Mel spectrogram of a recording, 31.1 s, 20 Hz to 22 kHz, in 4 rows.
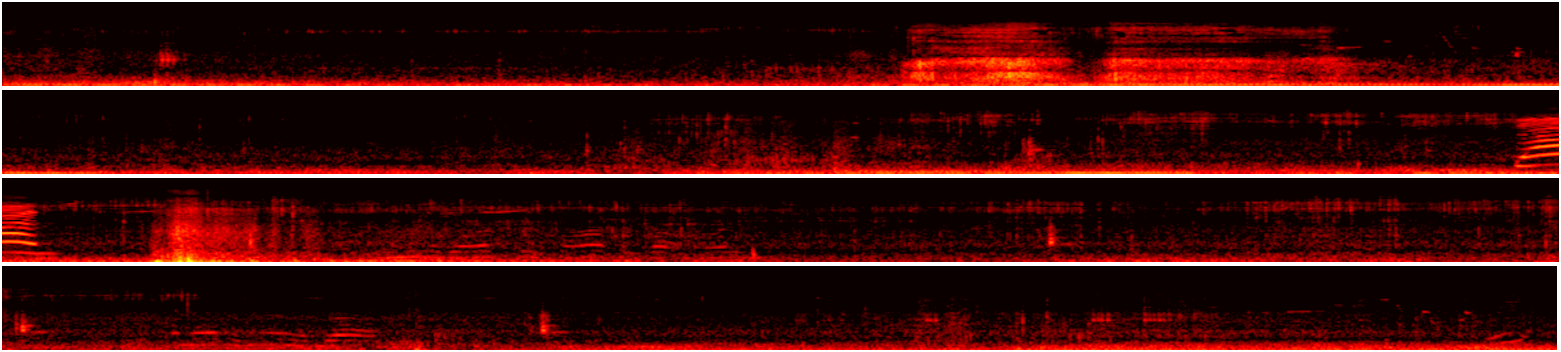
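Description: Muffled rustling and handling noise from a covered camera over a steady low hum, with faint voices. About 15 seconds in there is a short high-pitched call, and a sharp knock follows just after it.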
